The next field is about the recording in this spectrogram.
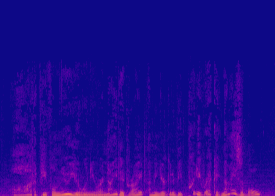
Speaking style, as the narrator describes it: He's just going to whisper

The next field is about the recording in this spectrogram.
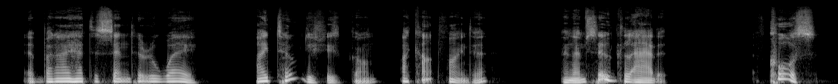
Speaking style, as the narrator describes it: she added wistfully

